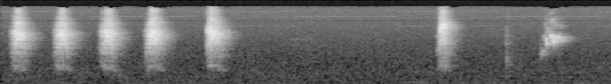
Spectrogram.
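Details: Lone green budgerigar in its cage gives five sharp, scratchy chirps in quick even succession, then a pause followed by a single chirp, a faint tick and a brighter rising squeak.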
